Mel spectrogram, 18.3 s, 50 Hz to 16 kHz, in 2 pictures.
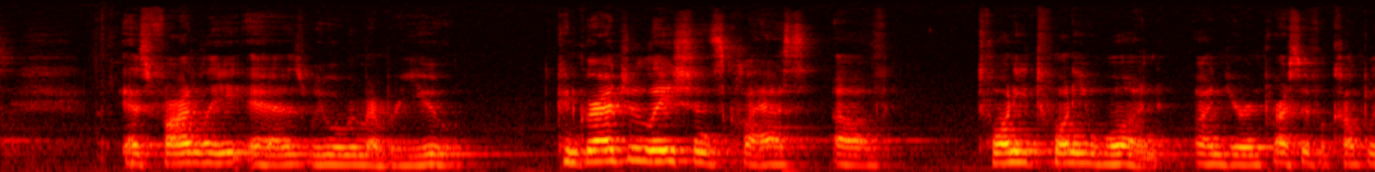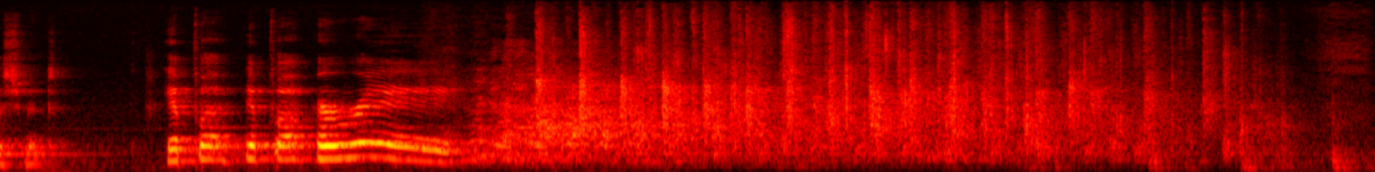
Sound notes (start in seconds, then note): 12.2 audience laughs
